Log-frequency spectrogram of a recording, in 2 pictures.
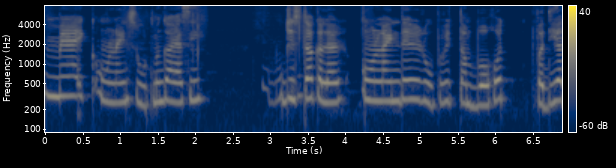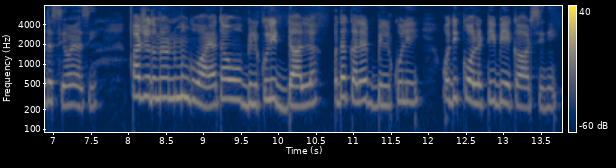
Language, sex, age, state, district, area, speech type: Punjabi, female, 18-30, Punjab, Gurdaspur, rural, spontaneous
